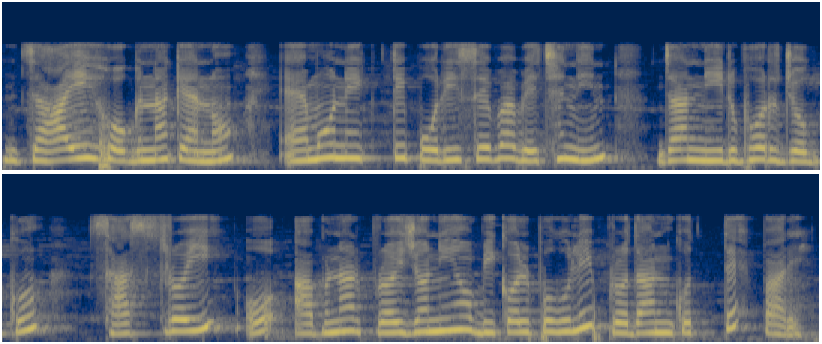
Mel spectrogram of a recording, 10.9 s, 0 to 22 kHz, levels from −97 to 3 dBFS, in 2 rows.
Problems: none marked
